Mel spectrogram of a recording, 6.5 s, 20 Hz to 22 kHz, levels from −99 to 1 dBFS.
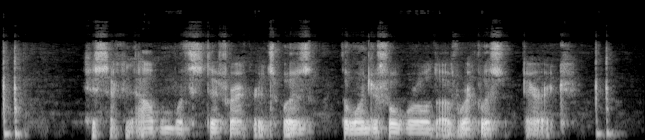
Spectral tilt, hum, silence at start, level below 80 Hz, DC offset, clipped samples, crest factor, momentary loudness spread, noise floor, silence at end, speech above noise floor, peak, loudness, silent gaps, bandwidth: -4 dB/octave; none; 0.05 s; -64 dBFS; under 0.1%; under 0.1%; 18 dB; 12 LU; -59 dBFS; 0.3 s; 39 dB; -4 dBFS; -20 LUFS; none; 9.6 kHz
